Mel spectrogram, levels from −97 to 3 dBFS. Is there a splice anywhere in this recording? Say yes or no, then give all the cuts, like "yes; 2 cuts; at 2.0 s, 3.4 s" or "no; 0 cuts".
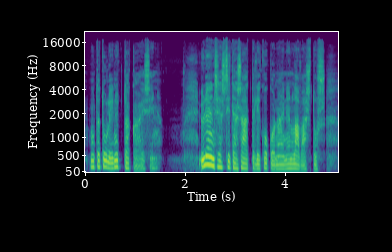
no; 0 cuts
